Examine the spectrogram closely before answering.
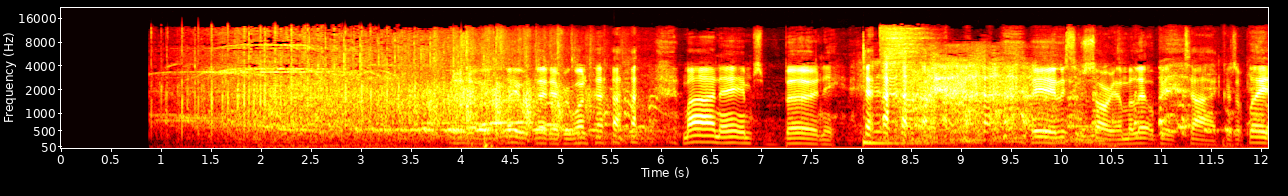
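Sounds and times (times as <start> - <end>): small audience applauding: 0.9 - 6.1.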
